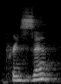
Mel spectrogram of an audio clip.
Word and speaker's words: present: a verb we have a present as a noun but if you're going to present something you're emphasizing the second syllable polish well polish could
